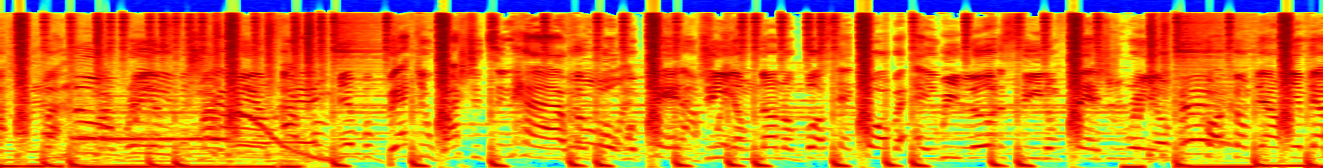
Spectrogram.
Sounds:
Music

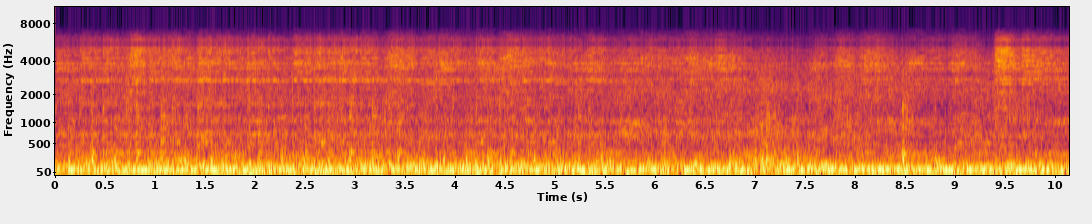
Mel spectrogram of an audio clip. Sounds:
Music, Drum kit, Drum, Bass drum, Musical instrument

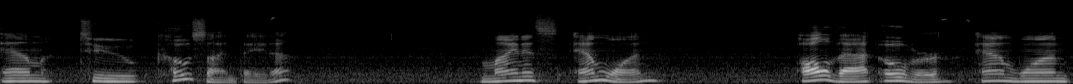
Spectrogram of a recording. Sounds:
Speech

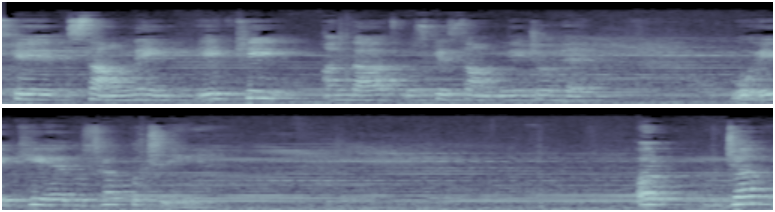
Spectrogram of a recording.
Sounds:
Speech, Music

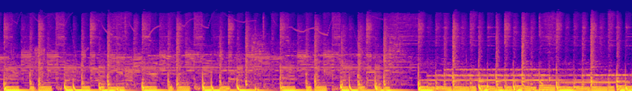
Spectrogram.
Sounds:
Soundtrack music, Background music, Music

